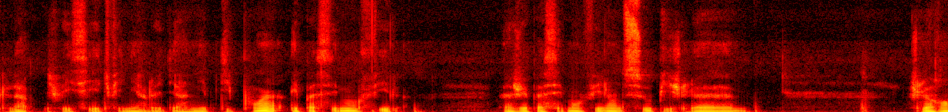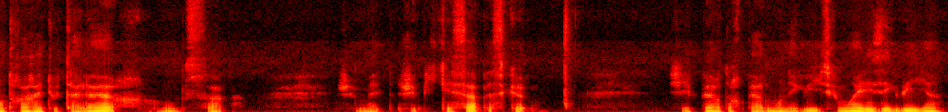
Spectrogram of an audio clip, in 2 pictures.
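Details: Dysphonia with a low-pitched, creaky voice in a woman whose vocal cords were damaged by a serious health problem; her voice is deeper than before, is at times nearly lost, and she cannot speak loudly.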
